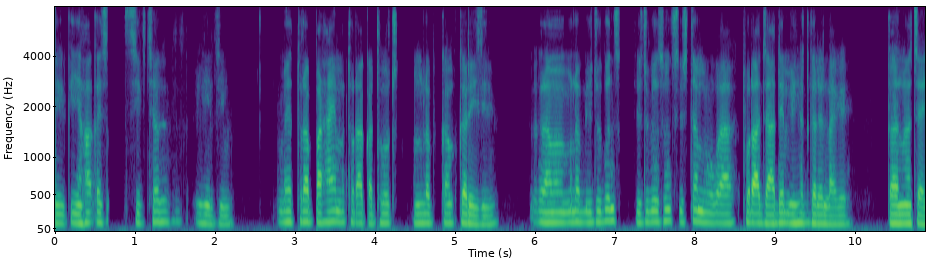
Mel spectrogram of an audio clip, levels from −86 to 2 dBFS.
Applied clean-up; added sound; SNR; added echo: neural diffusion model UNIVERSE++.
